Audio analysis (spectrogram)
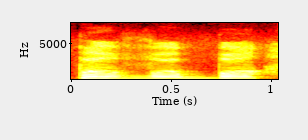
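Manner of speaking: P, V, B said as bare stressed consonant sounds; tense the mouth on P, V, B; firm consonant sounds P, V, B with a short vowel release; stronger tensed consonants. Shown as a demonstration. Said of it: "they do need to be stronger".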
